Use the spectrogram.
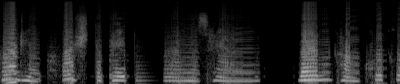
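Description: The writing side of the playback ring buffer and the hardware reading it have drifted out of step, so they cross inside every period. This is buffer tearing, present for the whole speech clip. About a third of each buffer still carries audio from the previous lap, only a few milliseconds old, with hard joins at both edges. The result is a steady robotic buzz at 375 Hz riding on the voice, which fits a 128-sample buffer.

From 1.37 s to 1.65 s a call audio freeze occurs, most likely because packets were delayed in transit and the receiver's jitter buffer ran dry. For about 0.26 s the last sound is stretched into a fading buzzy hiss that never drops to silence. The speech then picks up exactly where it stopped, with nothing lost, so everything afterward arrives 0.26 s later than before.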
